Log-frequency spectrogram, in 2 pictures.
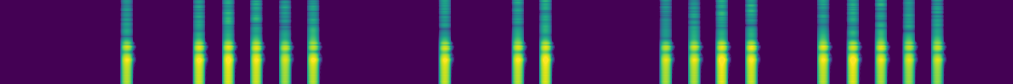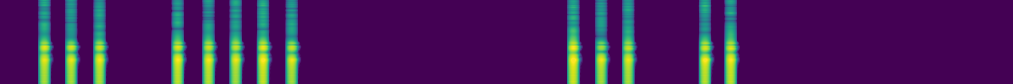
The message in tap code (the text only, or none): EBUP M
